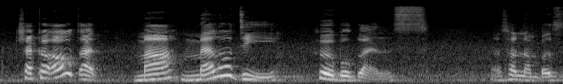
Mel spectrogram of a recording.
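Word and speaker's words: Mellodee: And Melody is spelled M-E-L-L-O-D-E-E, Melody.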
